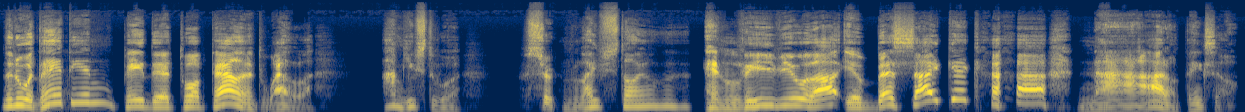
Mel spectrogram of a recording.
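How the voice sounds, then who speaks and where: An actor playing a vain, chatty celebrity food columnist turned space crew sidekick in a video game, with a theatrical, smug, wisecracking delivery. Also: male voice, a little high, huge pitch swings, slow pace, no room sound, studio quality, full character voice. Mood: smug, charming. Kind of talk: video game companion voice lines.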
